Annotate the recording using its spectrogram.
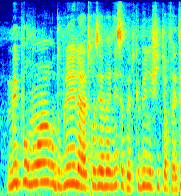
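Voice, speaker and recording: Noticeable background noise sits behind a woman's high-pitched voice. Her pitch varies in an ordinary way. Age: 20s. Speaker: vlogger, university student. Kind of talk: casual vlog talk to camera. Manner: hesitant, with many fillers.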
